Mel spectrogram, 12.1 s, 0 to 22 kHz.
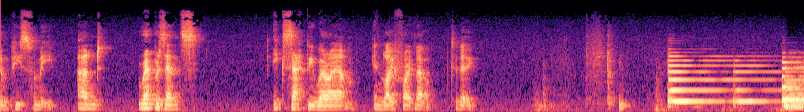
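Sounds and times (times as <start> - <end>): upright piano playing: 10.0 - 12.0.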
